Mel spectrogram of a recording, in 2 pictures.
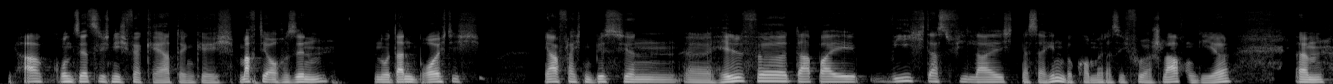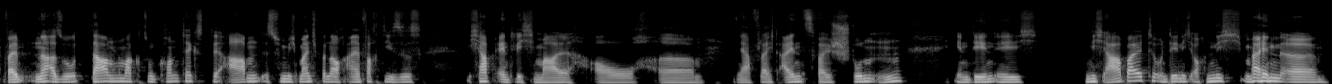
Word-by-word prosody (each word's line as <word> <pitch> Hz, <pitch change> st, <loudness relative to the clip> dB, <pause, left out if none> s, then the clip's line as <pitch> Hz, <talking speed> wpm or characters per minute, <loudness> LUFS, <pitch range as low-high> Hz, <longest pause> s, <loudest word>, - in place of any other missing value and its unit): Ja, 135 Hz, 0 st, +2 dB
grundsätzlich 130 Hz, 0 st, 0 dB
nicht 125 Hz, -3 st, -1 dB
verkehrt, 100 Hz, -3 st, -4 dB
denke 95 Hz, -1 st, -5 dB
ich. 90 Hz, -1 st, -8 dB
Macht 125 Hz, +3 st, +4 dB
ja 125 Hz, -, +4 dB
auch 110 Hz, -1 st, -1 dB
Sinn. 120 Hz, +5 st, +2 dB, 0.4 s
Nur 115 Hz, 0 st, +1 dB
dann 115 Hz, +2 st, +4 dB
bräuchte 120 Hz, +4 st, +2 dB
ich, 130 Hz, -, -11 dB, 0.6 s
ja, 130 Hz, +1 st, +4 dB
vielleicht 120 Hz, -2 st, -5 dB
'n 115 Hz, -, -2 dB
bisschen, 115 Hz, -3 st, -2 dB
äh, 100 Hz, -2 st, -4 dB
Hilfe 145 Hz, -, +3 dB
dabei, 125 Hz, -1 st, +2 dB
wie 130 Hz, +5 st, -5 dB
ich 155 Hz, -1 st, -8 dB
das 130 Hz, -2 st, -3 dB
vielleicht 110 Hz, -2 st, -3 dB
besser 105 Hz, -1 st, -5 dB
hinbekomme, 105 Hz, -5 st, -1 dB
dass 100 Hz, -1 st, -8 dB
ich 105 Hz, -3 st, -8 dB
früher 105 Hz, -4 st, -4 dB
schlafen 110 Hz, +1 st, 0 dB
gehe, 105 Hz, +9 st, 0 dB, 0.6 s
ähm. 115 Hz, -1 st, +3 dB
Weil, 115 Hz, +1 st, +6 dB
ne, 130 Hz, +4 st, +4 dB
also 125 Hz, -1 st, +2 dB
da 130 Hz, +2 st, +7 dB
noch 140 Hz, -, 0 dB
mal 135 Hz, -2 st, 0 dB
zum 125 Hz, -2 st, -5 dB
Kontext: 140 Hz, +1 st, -4 dB
Der 125 Hz, -, -4 dB
Abend 140 Hz, +8 st, +2 dB
ist -, -, -7 dB
für 135 Hz, -, -2 dB
mich 130 Hz, -2 st, 0 dB
manchmal 130 Hz, 0 st, 0 dB
dann 120 Hz, -1 st, +4 dB
auch -, -, -9 dB
einfach 120 Hz, 0 st, -2 dB
dieses 120 Hz, -1 st, -4 dB, 0.4 s
ich -, -, -10 dB
habe 140 Hz, 0 st, +4 dB
endlich 115 Hz, -2 st, -2 dB
mal 105 Hz, -1 st, 0 dB, 0.2 s
auch, 95 Hz, 0 st, -5 dB, 0.4 s
ähm, 90 Hz, -1 st, -11 dB, 0.3 s
ja, 105 Hz, -3 st, -4 dB
vielleicht 110 Hz, +1 st, -6 dB
1, 120 Hz, +3 st, +1 dB
2 110 Hz, -2 st, -3 dB
Stunden, 130 Hz, +5 st, 0 dB, 0.5 s
in 115 Hz, -1 st, -3 dB
denen 120 Hz, +3 st, +3 dB
ich 115 Hz, -1 st, -1 dB, 0.4 s
nicht 130 Hz, +1 st, 0 dB
arbeite 165 Hz, +3 st, +3 dB
und 130 Hz, -, -1 dB
in -, -, -2 dB
denen 135 Hz, +1 st, +3 dB
ich 130 Hz, -2 st, -2 dB
auch 120 Hz, -2 st, -5 dB
nicht 150 Hz, +2 st, 0 dB
mein, 155 Hz, -1 st, +6 dB
äh 120 Hz, -3 st, +2 dB
120 Hz, 170 wpm, -26 LUFS, 110-130 Hz, 0.6 s, da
